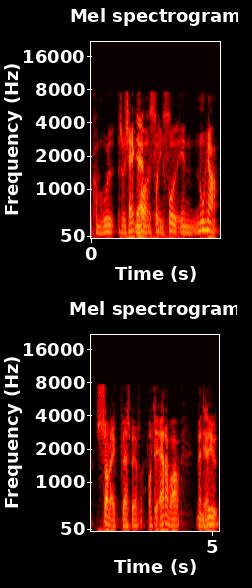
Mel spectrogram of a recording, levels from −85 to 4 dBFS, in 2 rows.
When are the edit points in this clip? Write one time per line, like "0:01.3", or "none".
0:02.6
0:03.6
